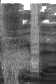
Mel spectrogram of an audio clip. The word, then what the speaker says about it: ФИДЕ: А ФИДЕ, я заметила, что ударение ФИДЕ, оказывается, так выучили, запомнили.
